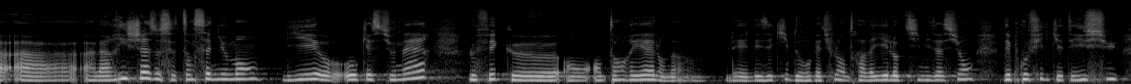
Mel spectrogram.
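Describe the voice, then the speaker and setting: A woman's voice: medium pitch, warm tone. A woman presenting results as a marketing manager at a conference, explaining hesitantly and repeating words as she goes. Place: conference hall on stage. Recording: reverberant hall sound.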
